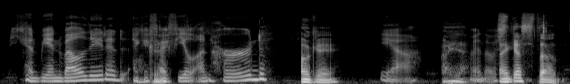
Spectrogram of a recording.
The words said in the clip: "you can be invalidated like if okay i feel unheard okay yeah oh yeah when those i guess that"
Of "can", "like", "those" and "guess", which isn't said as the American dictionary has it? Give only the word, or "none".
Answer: those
